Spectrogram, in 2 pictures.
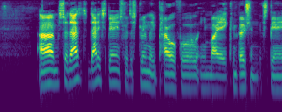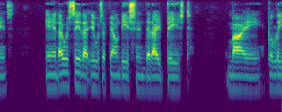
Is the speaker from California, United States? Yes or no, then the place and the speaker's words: yes; Orange County, California, United States; I grew up in Orange County, California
